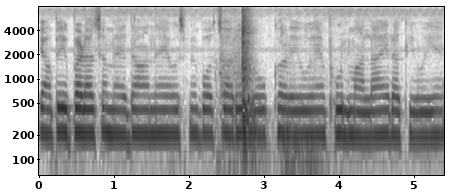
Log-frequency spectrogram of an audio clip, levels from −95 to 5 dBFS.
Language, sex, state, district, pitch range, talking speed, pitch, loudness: Hindi, female, Bihar, Saharsa, 200-210 Hz, 210 wpm, 205 Hz, -24 LUFS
